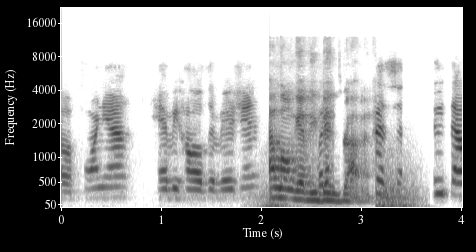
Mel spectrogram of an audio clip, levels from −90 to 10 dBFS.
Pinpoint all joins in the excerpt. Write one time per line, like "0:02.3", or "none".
0:02.1
0:03.2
